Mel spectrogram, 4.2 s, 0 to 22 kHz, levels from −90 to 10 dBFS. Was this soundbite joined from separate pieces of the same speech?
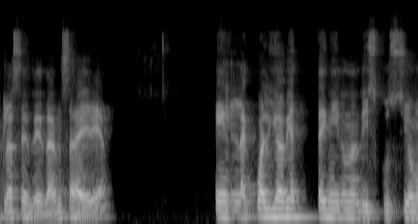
no; 0 cuts

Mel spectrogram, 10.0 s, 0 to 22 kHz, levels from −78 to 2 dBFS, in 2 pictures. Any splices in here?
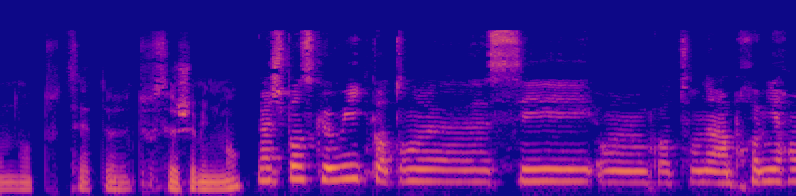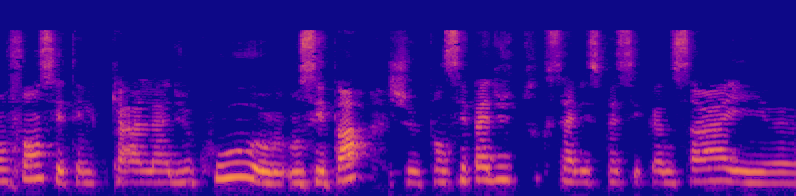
yes; 2 cuts; at 1.6 s, 7.4 s

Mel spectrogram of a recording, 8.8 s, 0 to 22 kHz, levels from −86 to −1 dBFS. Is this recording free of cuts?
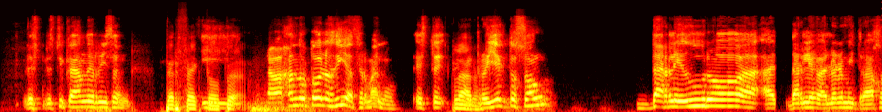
no; 1 cut; at 7.7 s

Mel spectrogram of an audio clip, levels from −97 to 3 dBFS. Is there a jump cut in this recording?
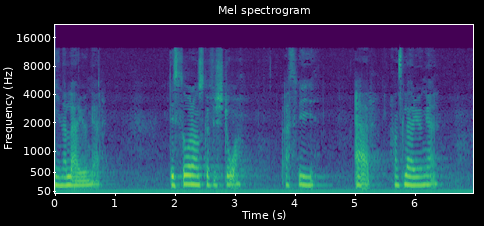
no; 0 cuts

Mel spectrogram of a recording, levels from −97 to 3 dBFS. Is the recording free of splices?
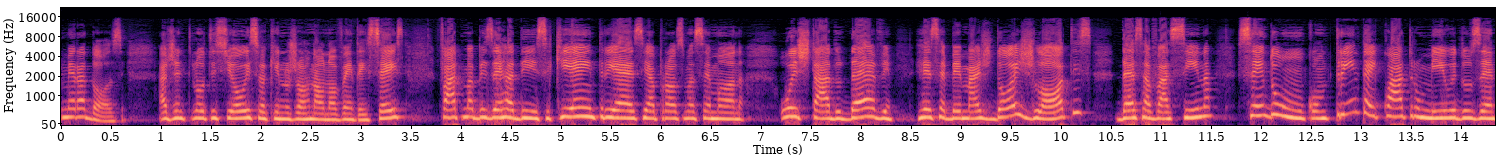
no; 1 cut; at 0.9 s

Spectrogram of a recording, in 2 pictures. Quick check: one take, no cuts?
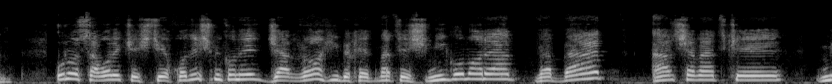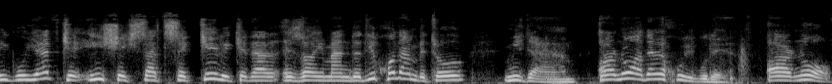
no; 1 cut; at 5.2 s

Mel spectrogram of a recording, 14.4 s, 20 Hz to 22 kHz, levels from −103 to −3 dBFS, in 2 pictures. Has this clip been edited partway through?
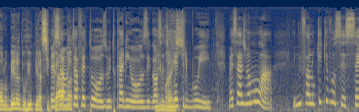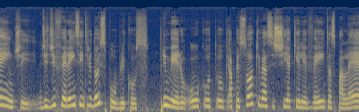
yes; 1 cut; at 5.7 s

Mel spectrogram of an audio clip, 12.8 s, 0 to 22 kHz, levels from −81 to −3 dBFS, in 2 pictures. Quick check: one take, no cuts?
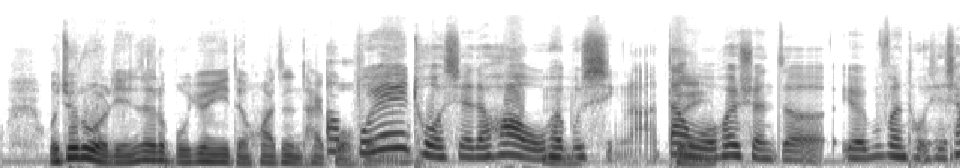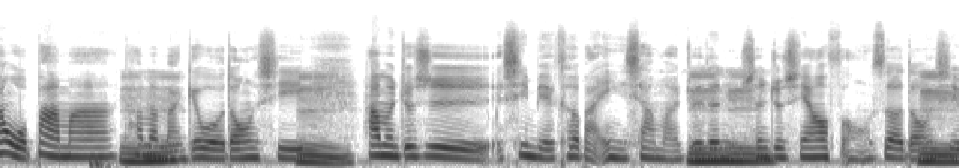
yes; 0 cuts

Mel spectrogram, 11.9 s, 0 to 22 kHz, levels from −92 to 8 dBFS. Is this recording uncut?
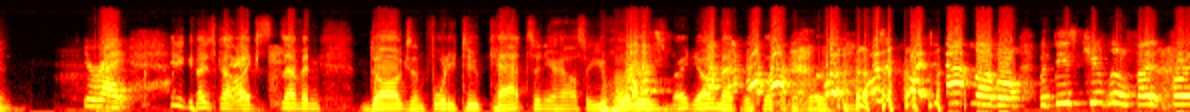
no; 1 cut; at 1.7 s

